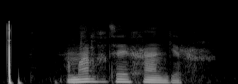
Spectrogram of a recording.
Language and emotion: Russian, neutral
